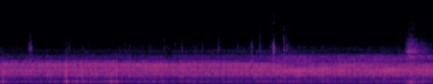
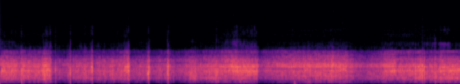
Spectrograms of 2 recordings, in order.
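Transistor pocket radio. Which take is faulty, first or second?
first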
